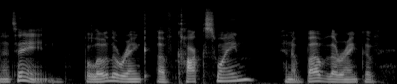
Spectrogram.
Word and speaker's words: coxswain: I don't think, but coxswain.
